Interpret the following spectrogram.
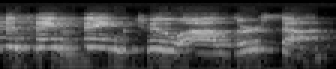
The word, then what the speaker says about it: Lursa: He said the same thing to Lursa. He called her Lurser in Generations. And I was like, why did he say it wrong?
